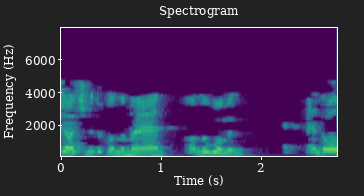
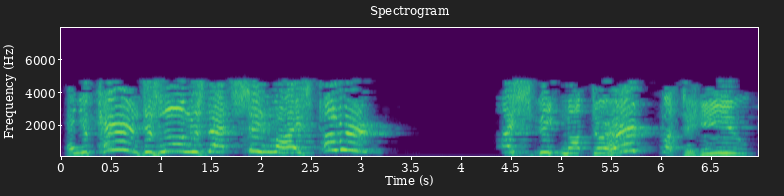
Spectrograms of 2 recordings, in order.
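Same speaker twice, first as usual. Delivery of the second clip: higher and louder, crying out the warning; impassioned preaching; 9 semitones higher, 5 dB louder than usual. Acted. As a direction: preach it at full force. Preaching at full force.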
